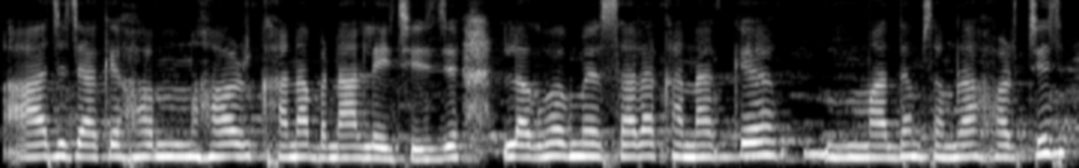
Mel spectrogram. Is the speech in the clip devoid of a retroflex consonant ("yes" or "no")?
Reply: yes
